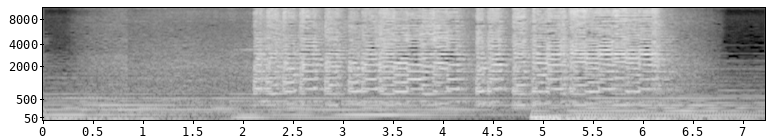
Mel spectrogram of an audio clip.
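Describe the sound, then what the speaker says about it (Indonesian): Tour buses in a protest convoy, fitted with white flags and banners, sound their horns continuously, with loud overlapping blasts layered over idling and revving engines. "Klakson bus juga terus dibunyikan."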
